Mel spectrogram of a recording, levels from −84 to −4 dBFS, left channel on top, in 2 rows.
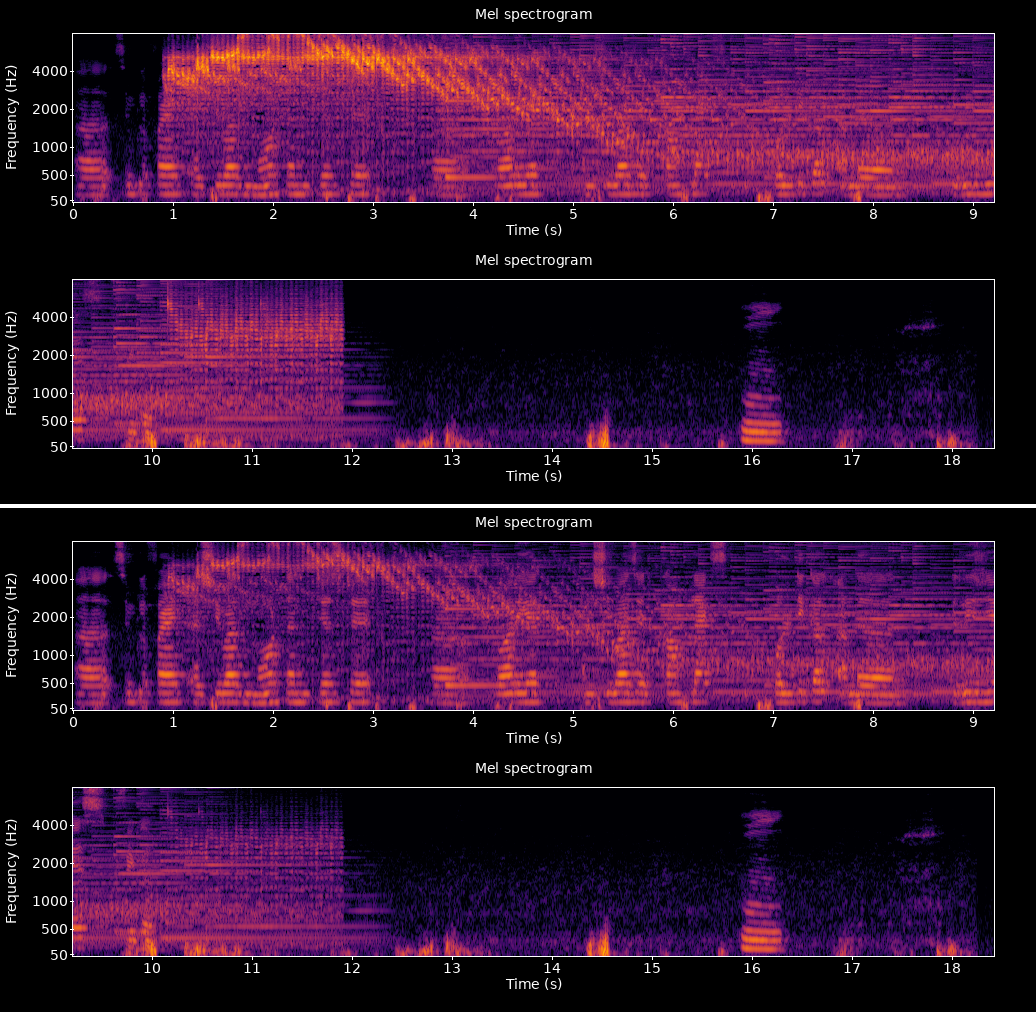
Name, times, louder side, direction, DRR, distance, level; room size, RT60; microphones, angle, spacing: voice 1, 0.0-3.0 3.5-4.7 5.1-6.5 7.0-8.3 8.8-10.1, right 3 dB, 60° right, 4.4 m, -36 dB
sound 1, 0.9-11.9, left 15 dB, 70° left, 0.7 m, -26 dB
Harp, 3.6-12.4, left 4 dB, 25° left, 2.8 m, -40 dB
voice 2, 10.4-10.9 12.7-13.1 14.3-14.6 15.9-16.3 16.9-17.0 17.7-18.0, equal, 15° right, 1.4 m, -33 dB
head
